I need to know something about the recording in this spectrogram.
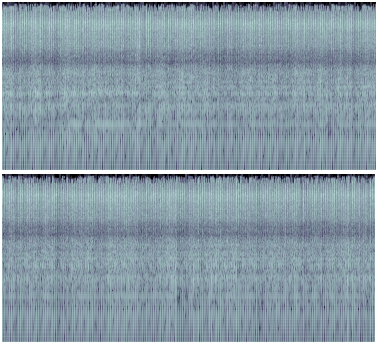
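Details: Old pressure washer small engine fitted with a homemade PVC gas tank replacing a leaking one, running on choke: holds a steady even run throughout with no surging, misses or stalling. Running normally.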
